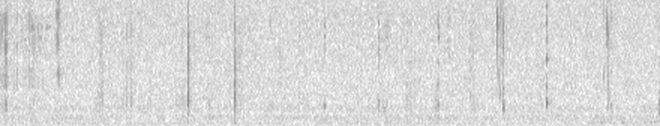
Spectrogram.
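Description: Faint chewing of a soft chocolate candy with a fruit filling: scattered small clicks from the mouth over a steady low room hum.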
